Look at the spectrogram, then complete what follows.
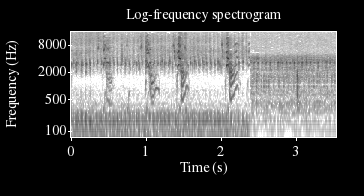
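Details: Dancing sharp-tailed grouse at Wainwright, Alberta, in 2015: several short calls that bend sharply downward in hooked loops, with scattered clicks and a steady high hiss behind them. The calls stop after about two and a half seconds.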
